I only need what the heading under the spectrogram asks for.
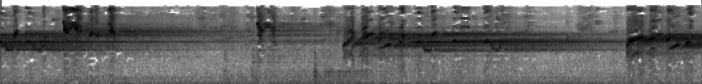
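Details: Oriental magpie-robin song for luring and exciting other magpie-robins: bursts of quick high whistles and chips separated by quieter gaps, later a long busy warbling stretch with looping slurred notes.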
